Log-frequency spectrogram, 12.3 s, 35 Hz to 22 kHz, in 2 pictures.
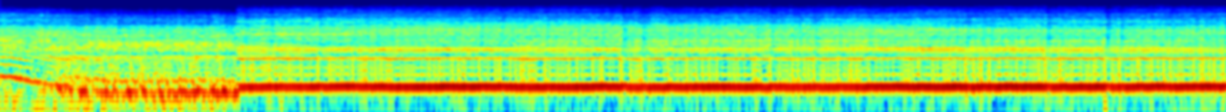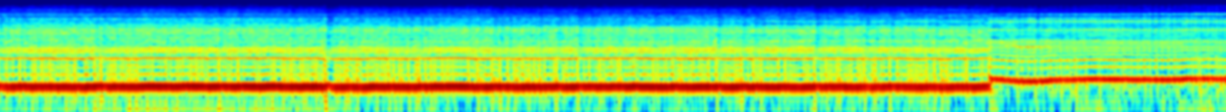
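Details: Restored 2006 OFNA Mutillator nitro RC buggy on first run, idle being tuned: loud buzzy engine holding a steady high pitch after a brief blip, rough blubbery tone; mixture too rich.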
